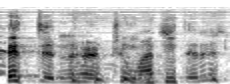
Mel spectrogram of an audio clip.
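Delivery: teasing question through a laugh; real laughter under a friendly check-in. Real, not acted. Host teasing guest while laughing.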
